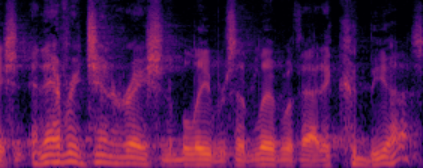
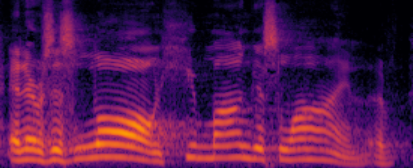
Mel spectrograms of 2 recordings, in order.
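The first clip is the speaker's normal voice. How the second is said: "long, humongous" high and stretched out; emphatic exaggeration; 9 semitones higher, 3 dB louder, slower than usual. Real, not acted. Preacher describing the fans' queue, high drawn-out emphasis.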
